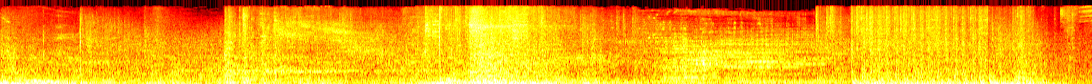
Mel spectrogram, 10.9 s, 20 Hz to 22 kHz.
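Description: Gunfire in Destiny 2, with repeated bursts of shots and clicking reload mechanisms in a busy stretch that stays loud throughout, layered with game effects.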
